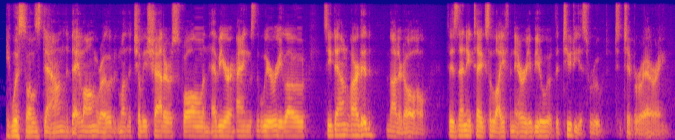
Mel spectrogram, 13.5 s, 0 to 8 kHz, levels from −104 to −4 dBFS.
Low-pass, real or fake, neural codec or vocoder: 7.2 kHz; fake; codec, 16 kHz in and 24 kHz out, 0.6 kbps, FocalCodec, streaming, 4096 codes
